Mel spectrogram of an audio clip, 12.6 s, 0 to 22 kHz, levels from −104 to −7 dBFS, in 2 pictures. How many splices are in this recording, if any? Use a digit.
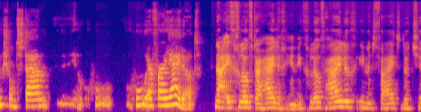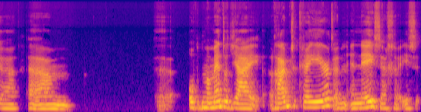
2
